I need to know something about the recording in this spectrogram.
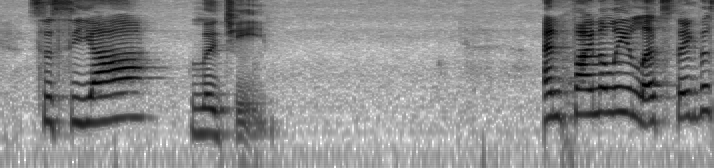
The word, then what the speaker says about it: sociology: Sociology.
